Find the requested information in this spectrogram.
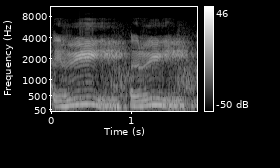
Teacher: फिर है री, री, एकदम हमारी जीभ जो है बिल्कुल ऊपर को घूम जाती है जब हम बोलते हैं री और री, तो ये है मूर्धा।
